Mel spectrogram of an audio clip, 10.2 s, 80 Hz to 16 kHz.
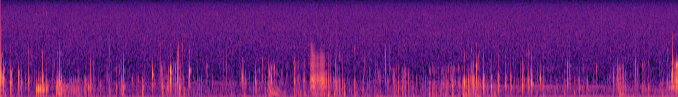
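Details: Loud, bubbly, near-continuous gurgling rumbles and squeaks from the stomach after eating basically nothing for 24 hours, then drinking a lot of water and lying on the side; hunger borborygmi (stomach growling).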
